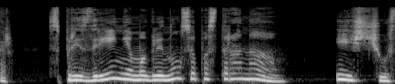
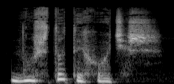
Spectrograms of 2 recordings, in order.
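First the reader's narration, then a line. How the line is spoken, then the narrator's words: Sad, with a smile. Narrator (Russian): Как-то грустно улыбнувшись, сказал сенсей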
